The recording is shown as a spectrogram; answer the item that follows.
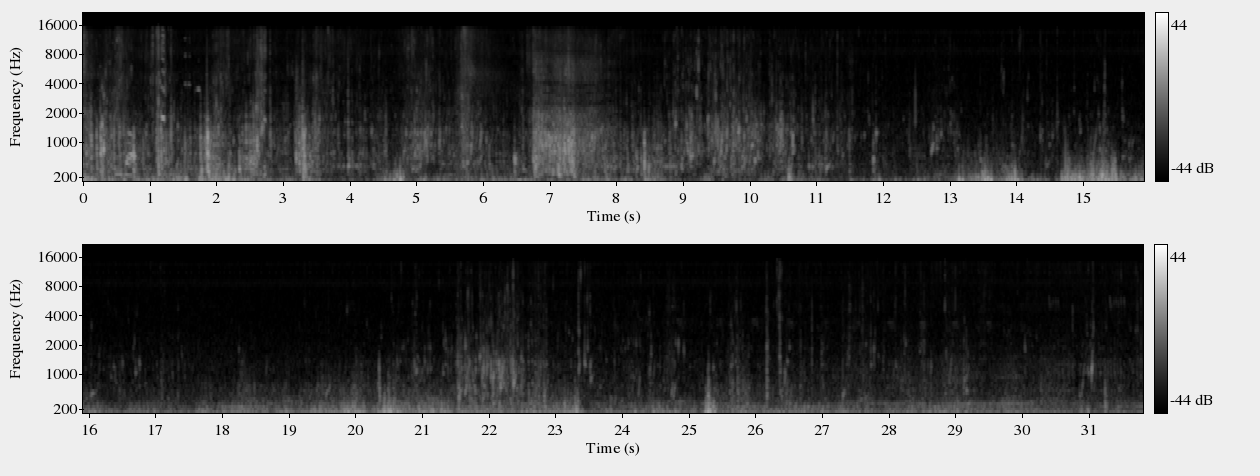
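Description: Cast net being hauled out of the water into a small boat: water splashing and streaming off the mesh, with knocks and low thumps against the hull. The busiest splashing comes in the first few seconds and again around seven seconds in, with wind on the microphone throughout.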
